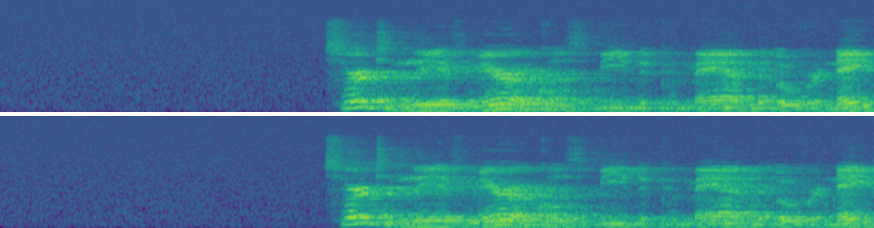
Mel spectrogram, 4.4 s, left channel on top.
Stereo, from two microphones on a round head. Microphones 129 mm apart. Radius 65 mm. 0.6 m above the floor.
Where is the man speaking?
15° right (ahead or behind), 3.5 m; by 4.4 s 20° left (ahead or behind), 1.3 m.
